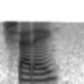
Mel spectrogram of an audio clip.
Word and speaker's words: Sade: Sade. – I'm sorry. Would you please spell that? – Yes. It's spelled S-A-D-E. – S-A-D-E.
